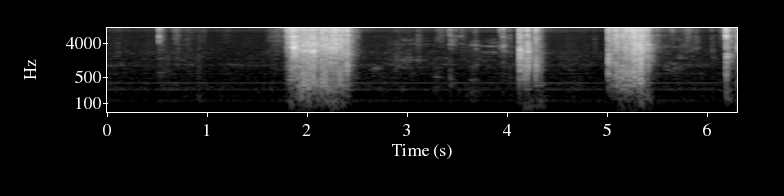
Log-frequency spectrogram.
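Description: Deck of tarot cards being shuffled up close, three distinct riffling bursts separated by pauses and soft handling clicks, with no talk.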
